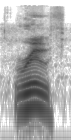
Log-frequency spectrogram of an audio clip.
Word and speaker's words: Routh: His last name is Ruth, not Roth, Alex.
